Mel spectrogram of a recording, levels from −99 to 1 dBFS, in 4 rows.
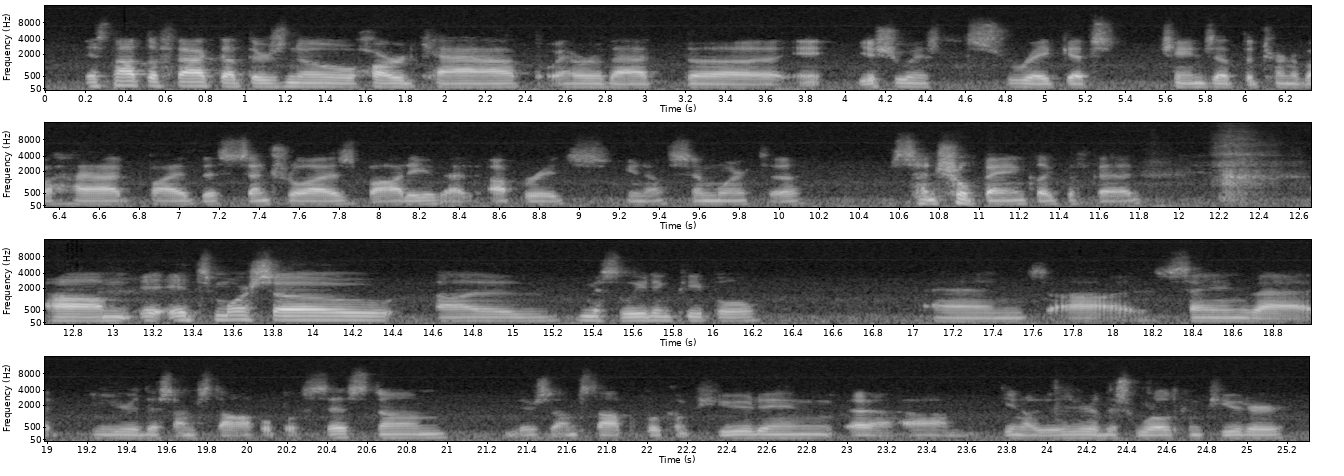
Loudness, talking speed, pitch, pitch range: -30 LUFS, 150 wpm, 105 Hz, 100-115 Hz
